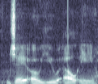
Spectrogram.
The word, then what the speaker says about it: joule: name of james prescott jewel j-o-u-l-e we abbreviate this thing with a capital j but it's pronounced like a precious gem like a jewel like so so when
